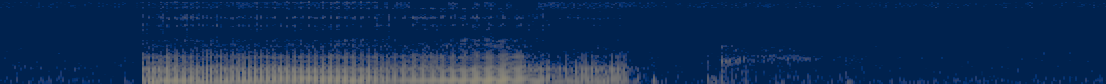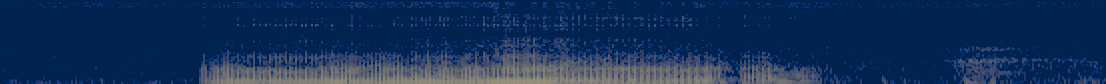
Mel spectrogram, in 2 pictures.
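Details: Sleeping dog snoring: two long, droning snores on breaths in, separated by quiet pauses.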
